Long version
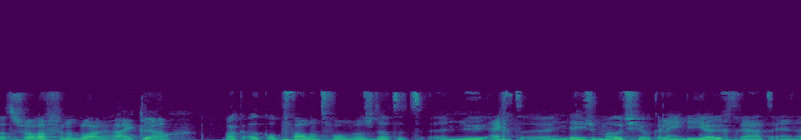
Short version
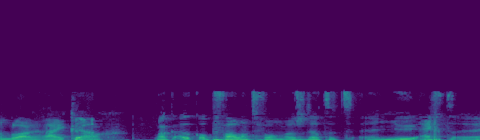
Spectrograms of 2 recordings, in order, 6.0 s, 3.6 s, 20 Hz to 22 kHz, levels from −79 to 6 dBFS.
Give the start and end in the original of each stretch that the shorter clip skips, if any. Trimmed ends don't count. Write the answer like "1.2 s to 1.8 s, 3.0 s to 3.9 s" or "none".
none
